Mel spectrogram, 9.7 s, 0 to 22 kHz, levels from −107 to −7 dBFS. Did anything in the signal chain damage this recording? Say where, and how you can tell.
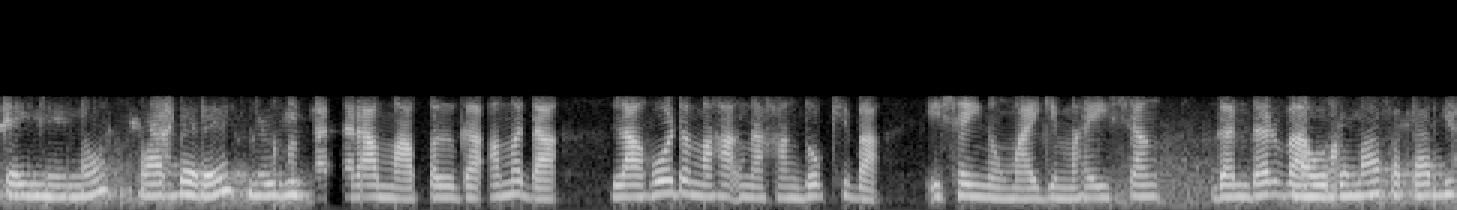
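Yes. At the codec stage, the whole clip carries AMR narrowband mobile codec damage at 7.4 kbps. Nothing above 4 kHz survives, and the speech has a buzzy, synthetic edge from pulse-excited vocal-tract modelling. That sets it apart from a plain low-pass filter, which would dull the sound without adding that synthetic quality.

In call processing, from 0.0 to 2.36 s and again from 8.93 s to the end, the speech drops in pieces by about 40 dB, adding up to roughly 2 s and 0.7 s. The likely cause is speech suppressed in double talk by the echo canceller. The drops are deep and come in pieces rather than as a smooth fade, which is unlike automatic gain control riding the level.

In the network stage, AMR comfort noise replaces the real background at 3.94 to 4.06 s (120 ms) and 6.12 to 6.16 s (40 ms). A smooth, steady synthetic hiss switches in where speech frames stopped. 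That is not packet-loss concealment, which would repeat or smear the preceding sound.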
